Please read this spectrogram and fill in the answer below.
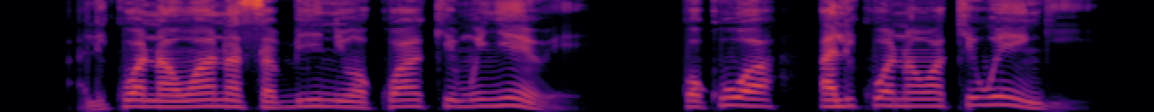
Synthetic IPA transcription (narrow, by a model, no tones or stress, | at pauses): a̰likuwanawanasaɓiniwakwakɛmwɛɲɛwɛ̰ | kwakuwaː | likuwanawakɛwɛŋɡḭ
